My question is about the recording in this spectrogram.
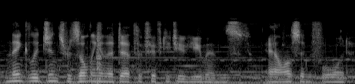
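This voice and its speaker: A brisk, mid-range male voice narrates a game on a live stream, reading the on-screen text aloud with game music in the background. His remarks are casual, profane and offhand.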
